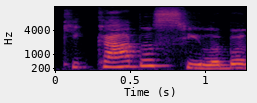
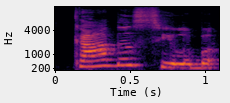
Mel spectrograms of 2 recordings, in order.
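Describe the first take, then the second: First: Said in the usual way. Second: Cada hit higher and louder; stress on Cada. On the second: Shown as a demonstration. Teacher restating the rule to students, stress on Cada. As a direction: punch the word Cada. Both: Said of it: "Cada sílaba, obrigatoriamente".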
